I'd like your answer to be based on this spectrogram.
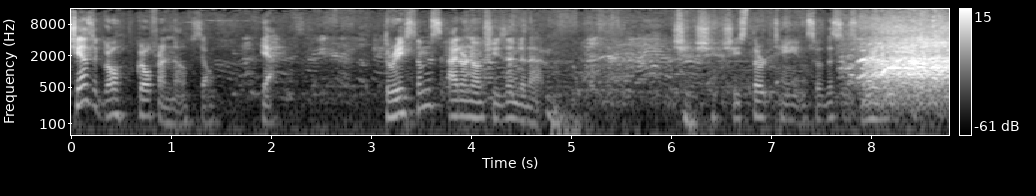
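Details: Male stand-up comedian who stutters, speaking live on stage during crowd work; he says noises in his ear while talking trigger his stuttering again; stuttering.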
